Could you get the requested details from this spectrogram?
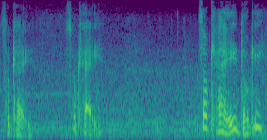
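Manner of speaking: high, soft reassurance for a nervous dog; calm the dog down gently; high cooing dog talk; soothing the dog. Real, not acted. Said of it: "soothing the dog".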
